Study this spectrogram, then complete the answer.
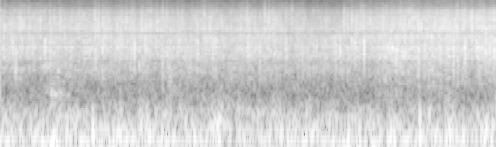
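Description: A steak sizzles and fries on a Boundless Voyage camping stove, a steady close crackle with no talk over it.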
